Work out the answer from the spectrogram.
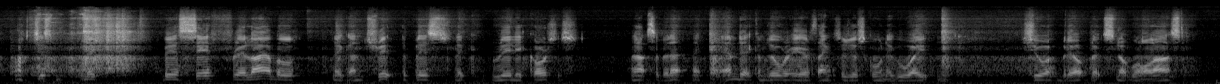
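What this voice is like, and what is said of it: Strong regional accent. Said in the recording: “Great accent there.”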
